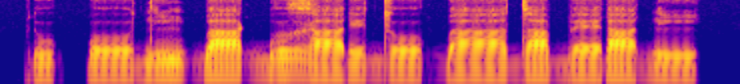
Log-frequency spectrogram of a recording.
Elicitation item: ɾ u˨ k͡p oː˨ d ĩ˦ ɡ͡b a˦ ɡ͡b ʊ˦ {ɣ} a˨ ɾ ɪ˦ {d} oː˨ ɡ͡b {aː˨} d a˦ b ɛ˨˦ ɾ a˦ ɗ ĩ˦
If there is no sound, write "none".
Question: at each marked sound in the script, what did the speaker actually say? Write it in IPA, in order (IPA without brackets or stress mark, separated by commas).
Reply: ɣ, d, aː˨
